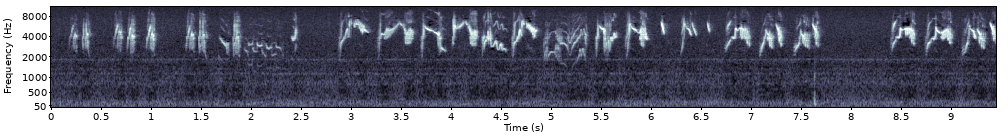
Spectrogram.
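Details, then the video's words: Calandra lark in sustained song, pouring out a fast, jangling stream of high, scratchy chirps and whistles with brief pauses between phrases. "Το τραγούδι της γαλιάντρας / Melanocorypha calandra singing"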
